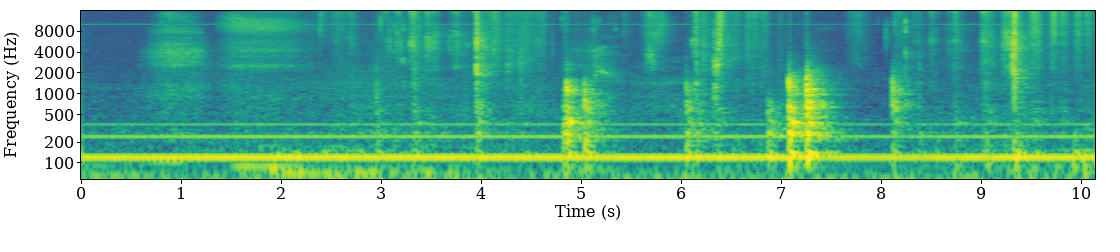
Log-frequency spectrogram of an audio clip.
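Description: A deck of tarot cards being shuffled by hand, soft rubbing with a few sharp taps of the cards, over a steady low hum.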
